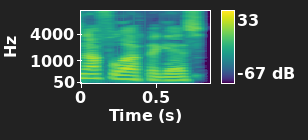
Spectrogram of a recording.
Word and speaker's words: Snuffleupagus: she has appeared on Sesame Street as Alice Snuffleupagus and most important to this podcast she was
